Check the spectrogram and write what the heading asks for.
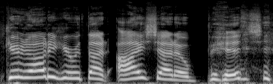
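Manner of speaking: lightly voiced drunk guy picking a fight; drunk heckler. Drunk guy yelling at her.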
